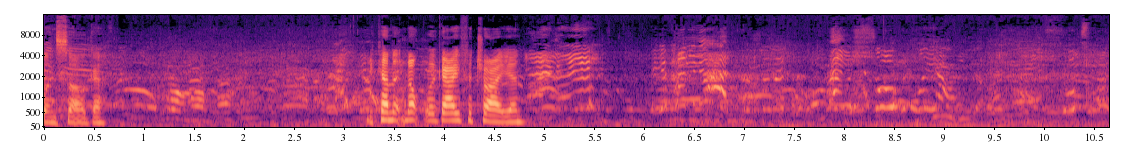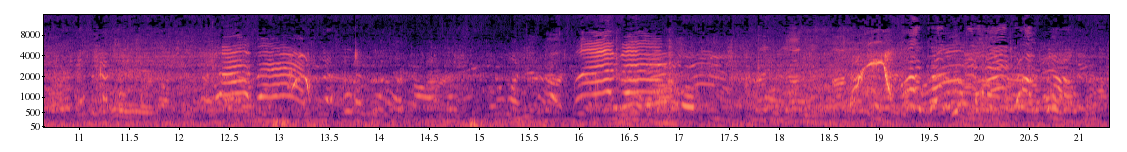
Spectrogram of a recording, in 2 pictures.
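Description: Small waves lap gently on the shore.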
